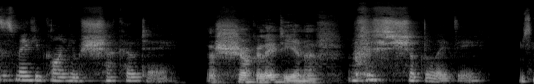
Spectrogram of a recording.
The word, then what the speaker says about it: Chakotay: in the village like insisted on pronouncing the CH as sh shot weird yeah I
